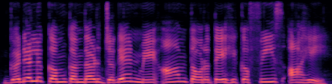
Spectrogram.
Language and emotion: Sindhi, neutral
